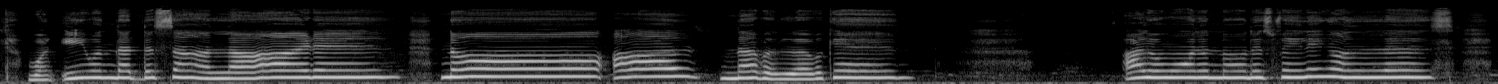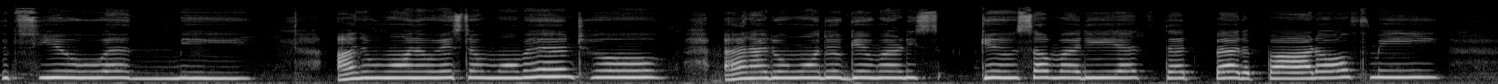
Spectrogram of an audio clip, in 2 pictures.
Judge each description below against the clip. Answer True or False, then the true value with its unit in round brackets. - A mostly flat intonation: True (1.6 semitones)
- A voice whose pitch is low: False (310 Hz)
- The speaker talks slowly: True (85 wpm)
